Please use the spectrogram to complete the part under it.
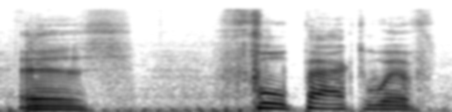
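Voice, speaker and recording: Riding his motorbike through traffic, this man, an army veteran who motovlogs, tells a casual, meandering story, swearing a lot and frequently checking the listener is with him. His mid-range voice draws out words and sounds a little mellow, clear and resonant over the engine and traffic noise.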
